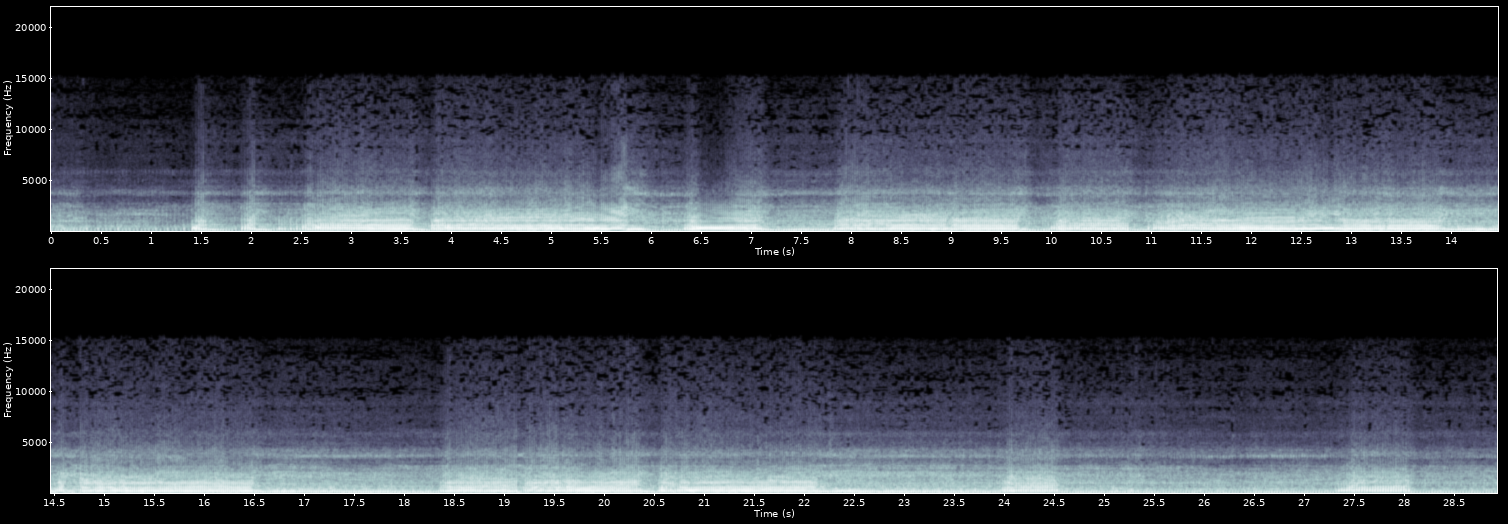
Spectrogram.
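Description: Motocross dirt bike engine under way, revving up and falling back again and again as the throttle is worked through gear changes, with some clatter from the bike over the ground.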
